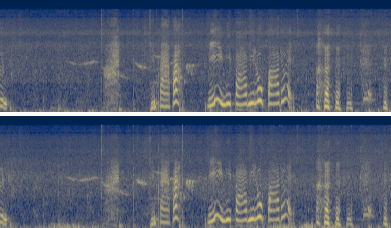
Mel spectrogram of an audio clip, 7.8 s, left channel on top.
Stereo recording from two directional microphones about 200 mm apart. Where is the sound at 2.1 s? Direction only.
20° left (ahead or behind).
